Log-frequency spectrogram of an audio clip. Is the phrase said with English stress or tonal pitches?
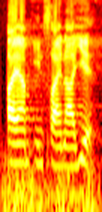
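tonal pitches. Syllables carry level, tone-like pitches. The speaker calls it wrong. "students will tell you"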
